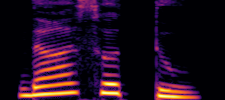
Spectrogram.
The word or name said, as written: ದೋಸ್ತ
